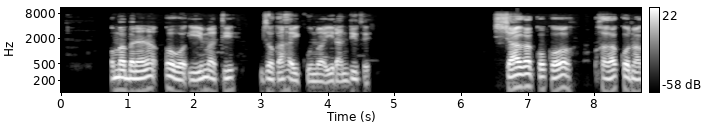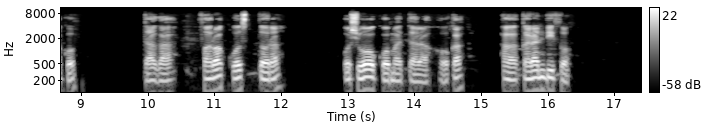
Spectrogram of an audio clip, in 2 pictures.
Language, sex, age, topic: Oshiwambo, male, 25-35, agriculture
